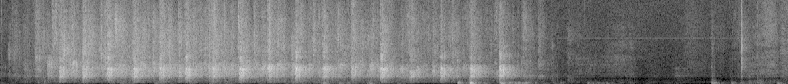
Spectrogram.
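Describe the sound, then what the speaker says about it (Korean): Church congregation clapping to welcome the pastor at a worship service, a steady run of claps for about eight seconds that then breaks off into near silence with a few faint sounds. "목사님 나오실 때 큰 박수로 환영하도록 하겠습니다."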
